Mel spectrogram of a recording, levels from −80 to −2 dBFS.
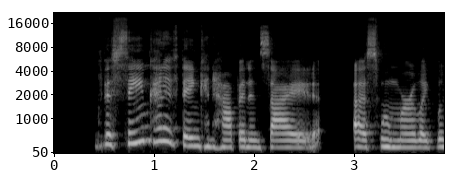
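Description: At 0.86 s the speech shows digital radio blending to analogue: the receiver lost its digital stream and cross-faded over about 136 ms to the FM broadcast. Faint hiss sits around 40 dB down, and level holds steady until the return at 2.59 s.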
